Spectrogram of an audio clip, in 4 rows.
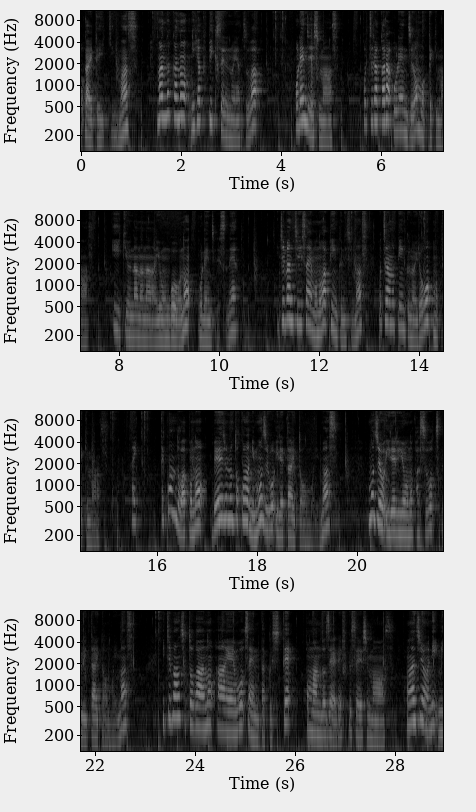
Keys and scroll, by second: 26.6 super+j.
